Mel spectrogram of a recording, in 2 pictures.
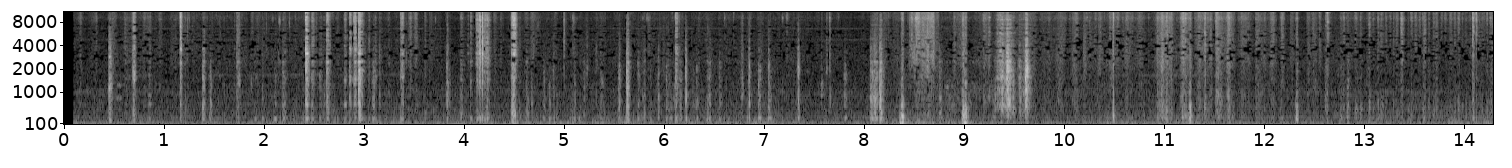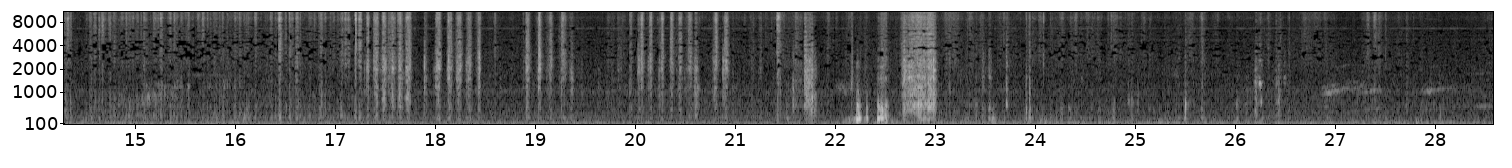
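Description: Kitchen handling sounds during food preparation: scattered sharp clicks and taps of items on the counter, with a few short bursts of rustling about 8, 17 and 22 seconds in.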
